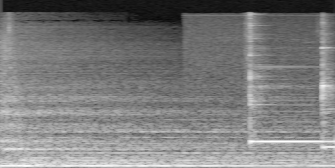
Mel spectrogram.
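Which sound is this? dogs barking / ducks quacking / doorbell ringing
doorbell ringing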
